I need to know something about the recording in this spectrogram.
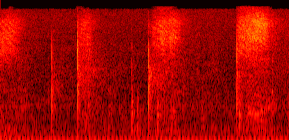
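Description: Chalk drawing on a blackboard in several short strokes, with a steady low hum underneath.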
